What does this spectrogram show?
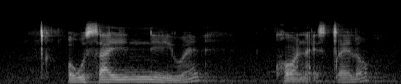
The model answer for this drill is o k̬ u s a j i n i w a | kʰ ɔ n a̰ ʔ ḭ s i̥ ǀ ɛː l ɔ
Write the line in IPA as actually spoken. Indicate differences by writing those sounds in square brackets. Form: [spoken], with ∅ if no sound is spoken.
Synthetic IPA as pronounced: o k̬ u s a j i n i w [ɛ] | kʰ ɔ n a̰ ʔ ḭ s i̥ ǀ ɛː l ɔ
